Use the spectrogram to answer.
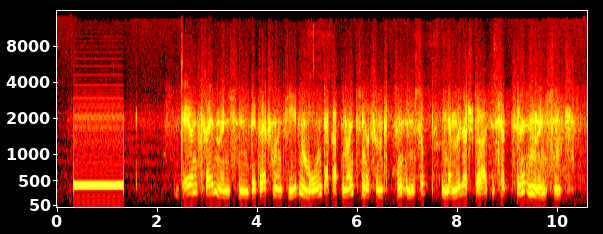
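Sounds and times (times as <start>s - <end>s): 
telephone ringing tone of an unanswered call: 0.3s - 1.4s
speech: 2.5s - 10.3s.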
